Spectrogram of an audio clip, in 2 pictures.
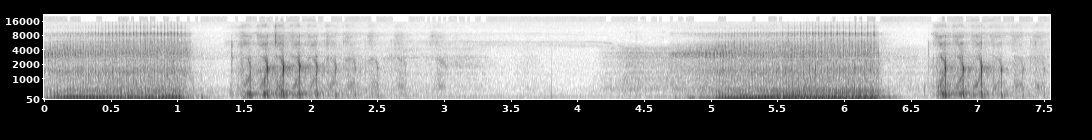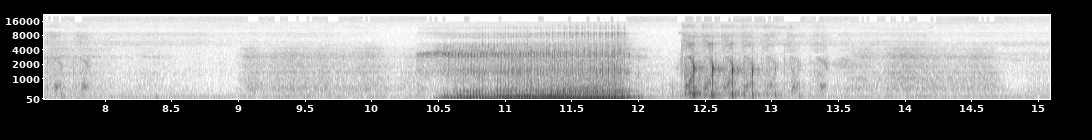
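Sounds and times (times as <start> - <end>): dog snoring: 0.0 - 1.2, 4.7 - 6.4, 10.4 - 12.1.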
